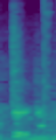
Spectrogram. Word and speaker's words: Bauman: then i is actually i think bauman right is that how you say it yep yep bowman i think is how she's like okay bowman yeah she's out of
